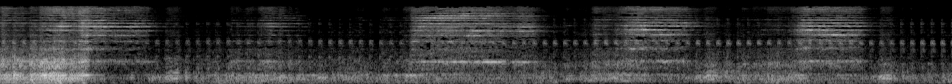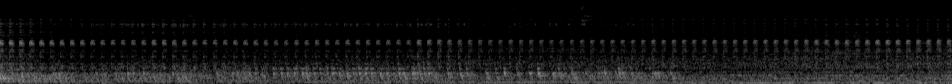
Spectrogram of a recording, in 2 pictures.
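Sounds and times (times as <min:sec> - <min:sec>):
crossing warning bell ringing: 0:00.0 - 0:12.1
train rumbling past: 0:00.0 - 0:19.0
train wheels squealing: 0:00.0 - 0:19.0.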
